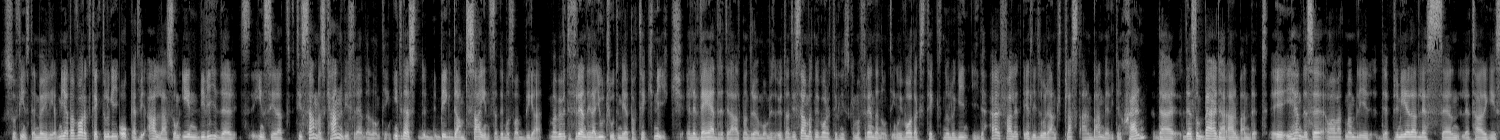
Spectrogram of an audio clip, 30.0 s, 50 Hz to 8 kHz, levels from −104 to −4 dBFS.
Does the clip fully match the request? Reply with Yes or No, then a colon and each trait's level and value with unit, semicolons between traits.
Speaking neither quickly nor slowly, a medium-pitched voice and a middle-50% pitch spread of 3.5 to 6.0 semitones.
No: average, 185 wpm; low, 115 Hz; average, 3.9 semitones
